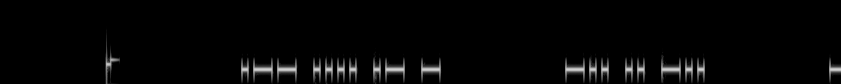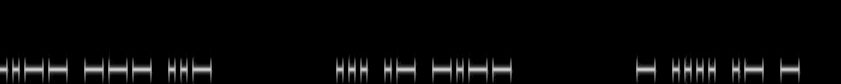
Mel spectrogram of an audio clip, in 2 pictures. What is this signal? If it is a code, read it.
Morse code, heard as a keyed tone, about 21 wpm, 700 Hz. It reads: WHAT DID YOU SAY THAT
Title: 3x Word-Spacing - Sentences from Top 200 Words - 20wpm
